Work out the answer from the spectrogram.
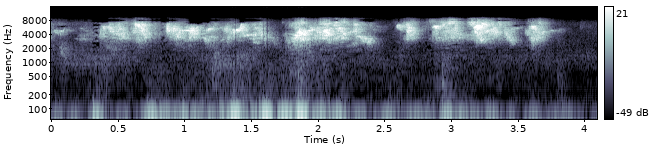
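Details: Sparrows at window feeders at breakfast time give a rapid, loud run of high chirps, tightly bunched, then a short gap and another burst, with light thumps below.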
